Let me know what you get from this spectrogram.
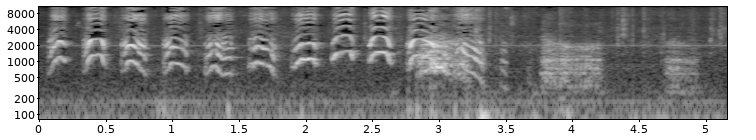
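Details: Puppies aged 24 days whine in a rapid, evenly paced string of bright arched yelps, about ten in under three seconds, breaking into overlapping rougher squeals and whimpers at the end.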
